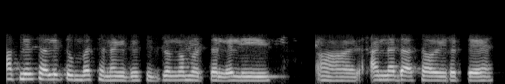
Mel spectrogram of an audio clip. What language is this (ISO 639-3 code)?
kan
